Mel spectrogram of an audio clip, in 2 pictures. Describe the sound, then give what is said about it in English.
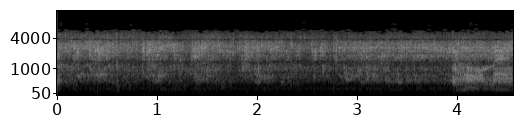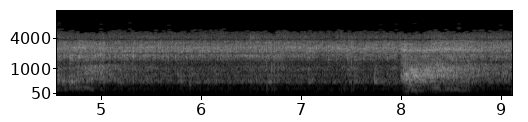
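Tap water runs in a steady, hissing stream into a glass in a small kitchen for several seconds, swelling a little louder partway through. A man briefly mutters under the rushing water. “I better be getting out of here after I get a drink. Kitchen.”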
